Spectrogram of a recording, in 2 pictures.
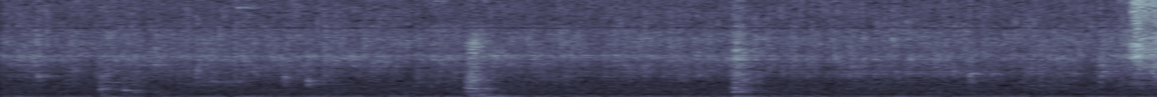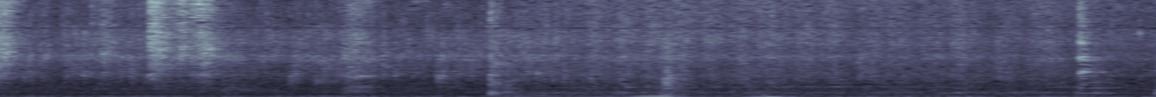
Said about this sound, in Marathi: चांगली तेलामध्ये अशी भाजून घ्यायची.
